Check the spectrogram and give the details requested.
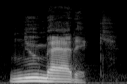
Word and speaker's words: pneumatic: The P is silent in PS or PN words.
